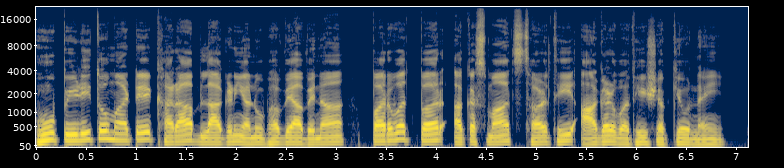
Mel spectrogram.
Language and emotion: Gujarati, sad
